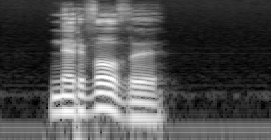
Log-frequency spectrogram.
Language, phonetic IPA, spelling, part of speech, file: Polish, [nɛrˈvɔvɨ], nerwowy, adjective, Pl-nerwowy.ogg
